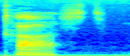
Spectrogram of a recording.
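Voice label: "cast", Nigerian Pidgin, male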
